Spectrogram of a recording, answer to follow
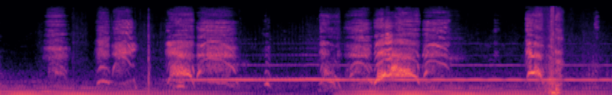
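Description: A woman's distressed gasping cries and shouts, several of them in a row, over dramatic background music with a low drone and a long held note.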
